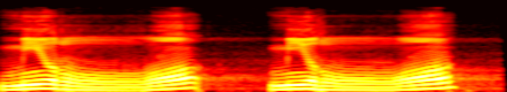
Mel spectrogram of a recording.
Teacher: Maka nun sukunnya lebur ke huruf ro. Lihat posisinya dalam keadaan tafkhim. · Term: idgham bila gunah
